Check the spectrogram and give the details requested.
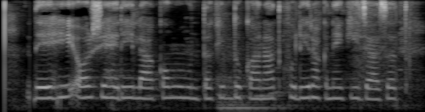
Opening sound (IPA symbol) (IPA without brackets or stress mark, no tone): d̪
